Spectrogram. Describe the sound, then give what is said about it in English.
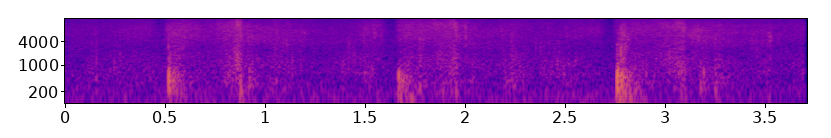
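Slow footsteps walk across a hard floor, three unhurried steps, each a soft heel-then-toe thud, fairly quiet, with no voices in the background, as a person walks out of a room through the door. “I blew out the candle lantern by the door and walked out.”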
